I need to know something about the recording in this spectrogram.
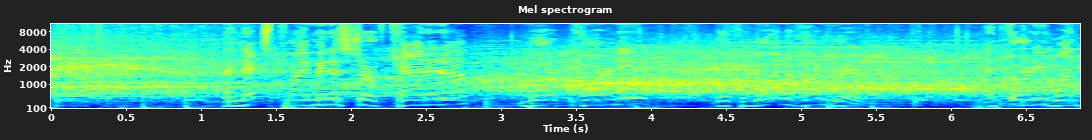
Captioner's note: cheering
